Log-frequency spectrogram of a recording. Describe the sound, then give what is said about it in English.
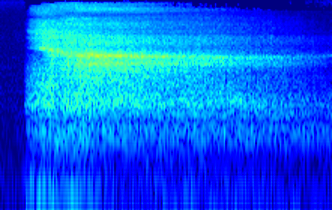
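A long, forceful breath during a guided breathing exercise: one steady, loud rush of air that sets in abruptly and then slowly fades over about three seconds. “Three breaths now. Big inhale and blow.”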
